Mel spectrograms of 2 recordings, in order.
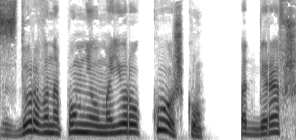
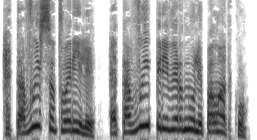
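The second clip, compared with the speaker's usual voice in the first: higher-pitched outraged questions; indignant accusation; 6 semitones higher, faster than usual. A narrator's reading. Professor accusing the colonel of wrecking his tent, indignant. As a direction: accuse them in affronted disbelief.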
